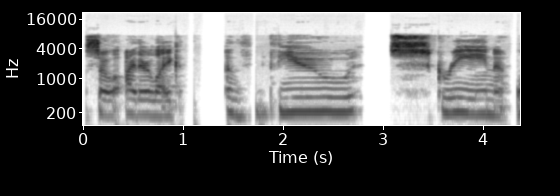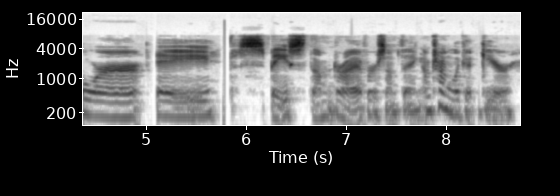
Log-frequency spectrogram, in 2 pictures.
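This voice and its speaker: Husky-voiced American woman joking at the table. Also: lowish voice, slow pace, a bit bright. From United States. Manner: chatty, playful, self-correcting. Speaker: player. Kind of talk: actual-play tabletop game. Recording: dull lo-fi audio.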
